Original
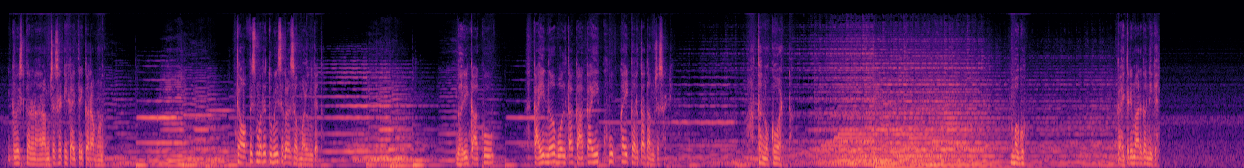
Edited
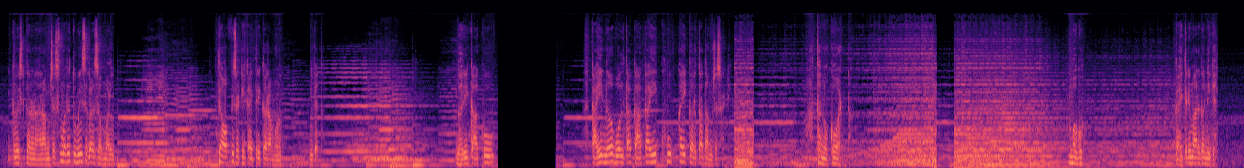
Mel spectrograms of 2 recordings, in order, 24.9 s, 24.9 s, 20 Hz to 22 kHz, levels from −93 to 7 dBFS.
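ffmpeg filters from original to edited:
ffmpeg -i in.wav -filter_complex "[0:a]asplit=10[link_01][link_02][link_03][link_04][link_05][link_06][link_07][link_08][link_09][link_10];[link_01]atrim=end=1.172[link_11];[link_02]atrim=start=5.088:end=6.202[link_12];[link_03]atrim=start=2.648:end=5.092[link_13];[link_04]atrim=start=1.168:end=2.652[link_14];[link_05]atrim=start=6.198:end=9.96,asetpts=PTS-STARTPTS,afade=type=out:start_time=3.758:duration=0.004:curve=hsin,apad=pad_dur=1.16[link_15];[link_06]atrim=start=9.96:end=13.532,asetpts=PTS-STARTPTS,afade=type=in:duration=0.004:curve=hsin[link_16];[link_07]atrim=start=17.548:end=17.932[link_17];[link_08]atrim=start=13.888:end=17.552[link_18];[link_09]atrim=start=13.528:end=13.892[link_19];[link_10]atrim=start=17.928[link_20];[link_11][link_12]acrossfade=duration=0.004:curve1=hsin:curve2=hsin[link_21];[link_21][link_13]acrossfade=duration=0.004:curve1=hsin:curve2=hsin[link_22];[link_22][link_14]acrossfade=duration=0.004:curve1=hsin:curve2=hsin[link_23];[link_15][link_16]concat=n=2:v=0:a=1[link_24];[link_23][link_24]acrossfade=duration=0.004:curve1=hsin:curve2=hsin[link_25];[link_25][link_17]acrossfade=duration=0.004:curve1=hsin:curve2=hsin[link_26];[link_26][link_18]acrossfade=duration=0.004:curve1=hsin:curve2=hsin[link_27];[link_27][link_19]acrossfade=duration=0.004:curve1=hsin:curve2=hsin[link_28];[link_28][link_20]acrossfade=duration=0.004:curve1=hsin:curve2=hsin" out.wav

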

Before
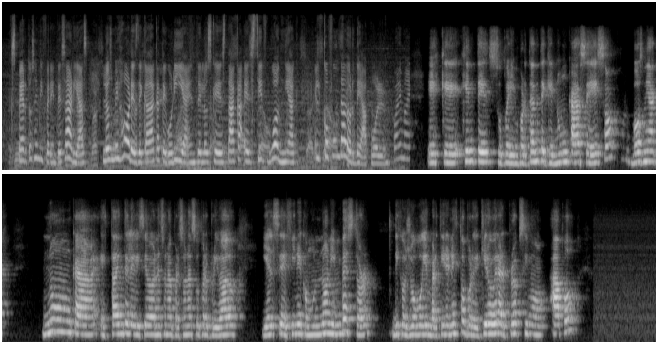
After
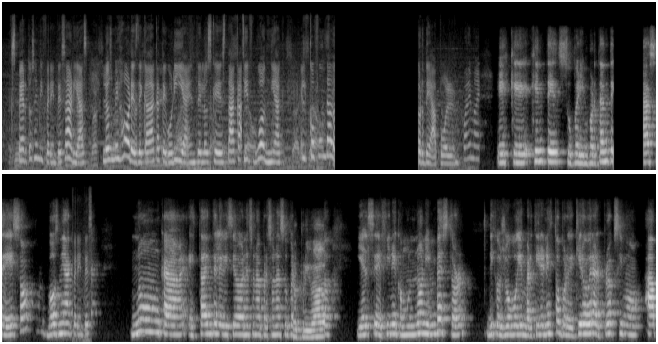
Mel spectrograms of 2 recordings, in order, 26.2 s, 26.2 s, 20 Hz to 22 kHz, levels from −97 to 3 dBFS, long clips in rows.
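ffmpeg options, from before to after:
ffmpeg -i in.wav -filter_complex "[0:a]asplit=9[link_01][link_02][link_03][link_04][link_05][link_06][link_07][link_08][link_09];[link_01]atrim=end=4.802[link_10];[link_02]atrim=start=5.078:end=6.94,asetpts=PTS-STARTPTS,afade=type=out:start_time=1.858:duration=0.004:curve=hsin,apad=pad_dur=1.67[link_11];[link_03]atrim=start=6.94:end=10.84,asetpts=PTS-STARTPTS,afade=type=in:duration=0.004:curve=hsin,afade=type=out:start_time=3.896:duration=0.004:curve=hsin[link_12];[link_04]atrim=start=10.84:end=11.44,asetpts=PTS-STARTPTS,volume=0[link_13];[link_05]atrim=start=11.44:end=13.102,asetpts=PTS-STARTPTS,afade=type=in:duration=0.004:curve=hsin[link_14];[link_06]atrim=start=0.868:end=1.252[link_15];[link_07]atrim=start=13.098:end=17.144[link_16];[link_08]atrim=start=17.14:end=17.64,asetpts=PTS-STARTPTS,asetrate=35280,aresample=44100,atrim=end_sample=27562,asetpts=PTS-STARTPTS[link_17];[link_09]atrim=start=17.636[link_18];[link_11][link_12][link_13][link_14]concat=n=4:v=0:a=1[link_19];[link_10][link_19]acrossfade=duration=0.004:curve1=hsin:curve2=hsin[link_20];[link_20][link_15]acrossfade=duration=0.004:curve1=hsin:curve2=hsin[link_21];[link_21][link_16]acrossfade=duration=0.004:curve1=hsin:curve2=hsin[link_22];[link_22][link_17]acrossfade=duration=0.004:curve1=hsin:curve2=hsin[link_23];[link_23][link_18]acrossfade=duration=0.004:curve1=hsin:curve2=hsin" out.wav

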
